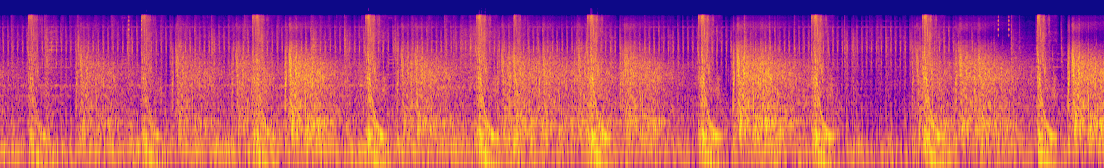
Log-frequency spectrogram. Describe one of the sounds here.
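Explosions boom as game robots are destroyed.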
